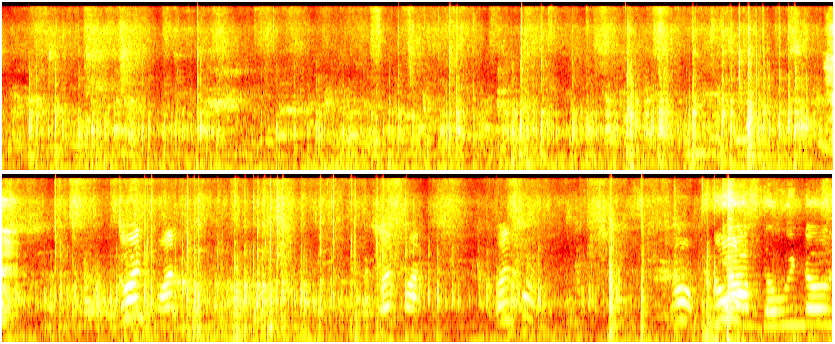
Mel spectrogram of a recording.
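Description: Busy supermarket hubbub of many overlapping voices, with the wheels of a wire shopping cart clattering over the tiled floor as it is pushed. Nearer voices speak more clearly in the second half.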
